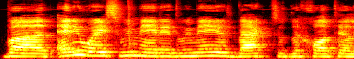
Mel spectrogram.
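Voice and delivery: usual speaking voice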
